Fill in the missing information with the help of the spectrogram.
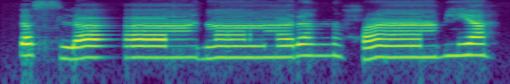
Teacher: you have paused here, so the ta marbuta, which is this one at the end, turns into a ha.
